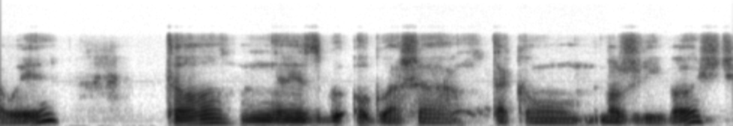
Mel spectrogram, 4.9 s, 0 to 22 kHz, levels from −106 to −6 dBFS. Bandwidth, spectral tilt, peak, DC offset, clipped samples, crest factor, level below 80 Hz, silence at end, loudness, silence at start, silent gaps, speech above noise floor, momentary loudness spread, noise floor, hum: 7.4 kHz; -6.5 dB/octave; -4 dBFS; under 0.1%; under 0.1%; 16 dB; -56 dBFS; 0 s; -20 LUFS; 0 s; none; 26 dB; 9 LU; -45 dBFS; none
